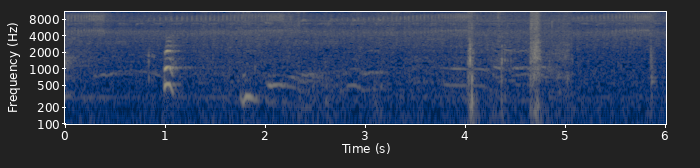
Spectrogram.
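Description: Steady, faint, high-pitched chirring of insects such as crickets. About a second in there is a short high voice sound, and two light clicks or knocks come at around four and nearly five seconds.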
